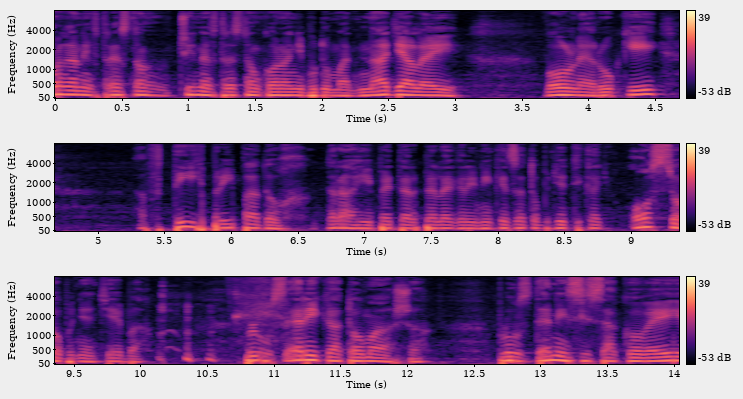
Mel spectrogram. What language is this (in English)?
Slovak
